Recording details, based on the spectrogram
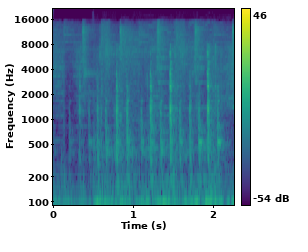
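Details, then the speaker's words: Polaris RZR XP 1000 transmission, opened to repair a broken output shaft, while setting backlash: light uneven clicks as the shaft is rocked back and forth, a low hum underneath, from play between pinion and output shaft gears before reaching zero backlash. "So we're almost there, and there's some backlash there, as you can hear."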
